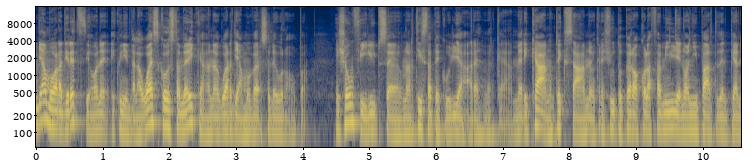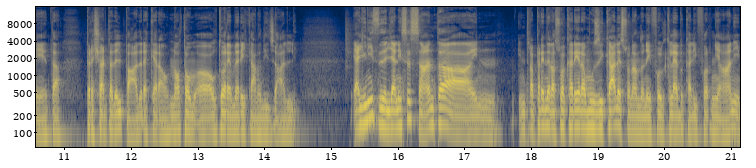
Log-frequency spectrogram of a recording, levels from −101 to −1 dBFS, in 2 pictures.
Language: Italian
